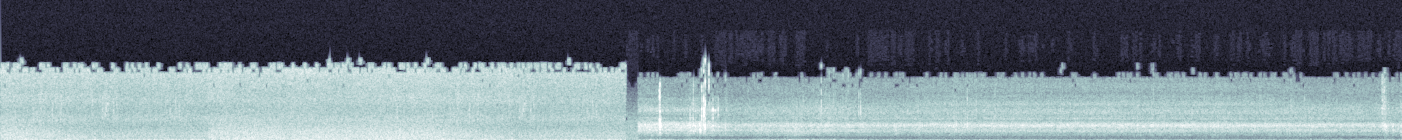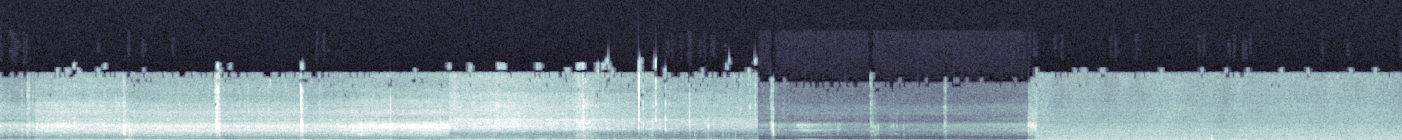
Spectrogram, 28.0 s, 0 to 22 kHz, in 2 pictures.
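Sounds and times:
waterfall roaring: 0:00.0 - 0:21.6, 0:24.3 - 0:28.0
wind buffeting microphone: 0:00.0 - 0:21.6, 0:24.3 - 0:28.0.

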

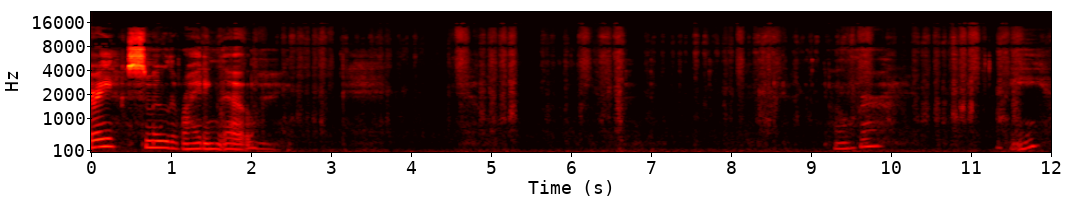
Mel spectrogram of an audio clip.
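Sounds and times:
fountain pen scratching on paper: 0:02.3 - 0:03.0, 0:03.6 - 0:12.0.

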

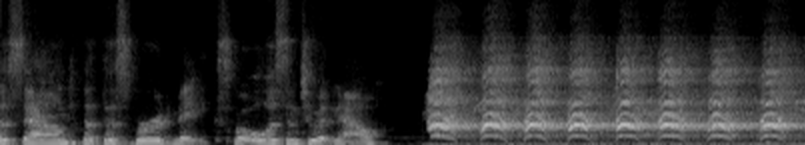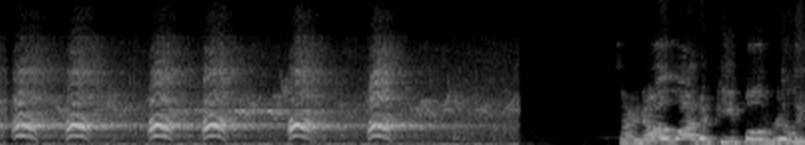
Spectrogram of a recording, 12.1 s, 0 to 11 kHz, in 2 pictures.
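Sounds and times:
crow cawing: 0:03.2 - 0:09.9.

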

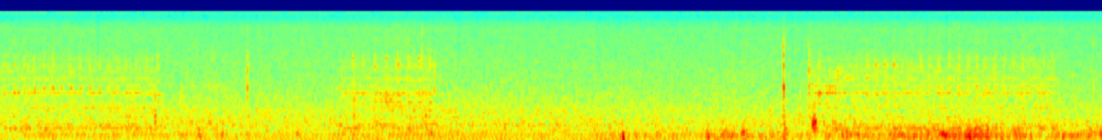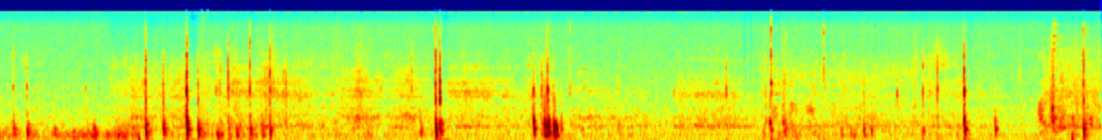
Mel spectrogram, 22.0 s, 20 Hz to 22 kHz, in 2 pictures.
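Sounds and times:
brush rustling: 0:10.9 - 0:22.0.

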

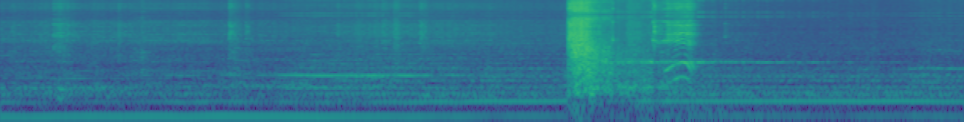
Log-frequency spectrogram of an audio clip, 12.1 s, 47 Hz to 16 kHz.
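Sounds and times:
steady low hum: 0:00.0 - 0:12.0
faint held tone: 0:03.4 - 0:12.0.

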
